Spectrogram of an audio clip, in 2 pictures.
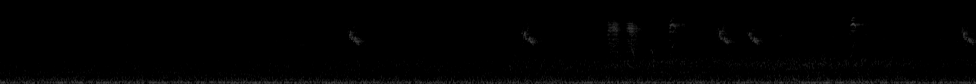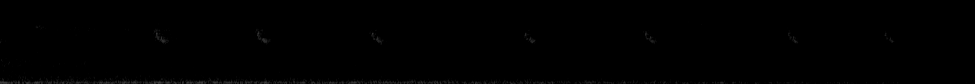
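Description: Faint bird chirping: short, falling notes about once a second, some in quick pairs, over a low steady rumble. It all fades gradually toward the end.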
